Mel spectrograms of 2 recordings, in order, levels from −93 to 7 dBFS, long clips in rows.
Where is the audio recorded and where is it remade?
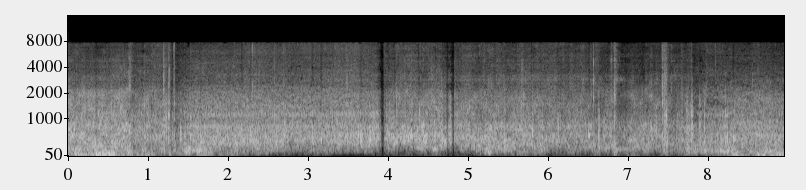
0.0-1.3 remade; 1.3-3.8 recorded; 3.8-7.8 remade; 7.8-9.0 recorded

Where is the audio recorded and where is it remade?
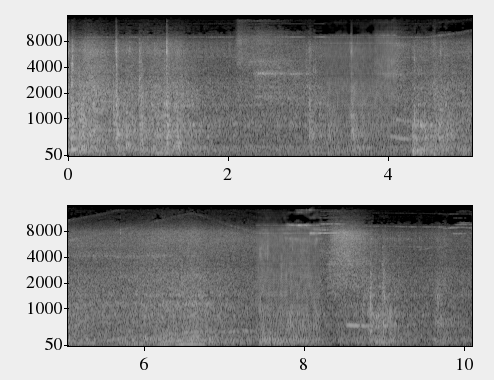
0.0-3.2 recorded; 3.2-4.1 remade; 4.1-7.4 recorded; 7.4-8.2 remade; 8.2-10.1 recorded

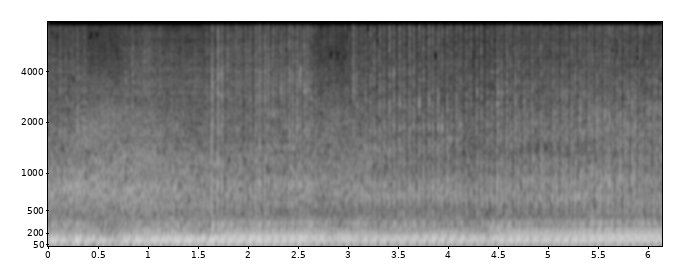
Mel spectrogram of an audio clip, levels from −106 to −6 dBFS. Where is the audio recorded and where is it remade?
0.0-1.0 recorded; 1.0-2.6 remade; 2.6-5.0 recorded; 5.0-5.6 remade; 5.6-6.1 recorded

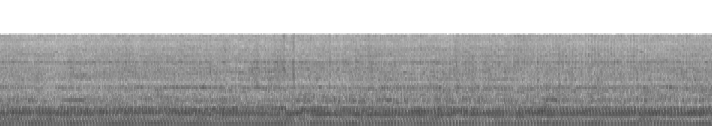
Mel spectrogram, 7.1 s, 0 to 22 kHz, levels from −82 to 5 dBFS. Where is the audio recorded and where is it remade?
0.0-5.5 remade; 5.5-6.4 recorded; 6.4-7.1 remade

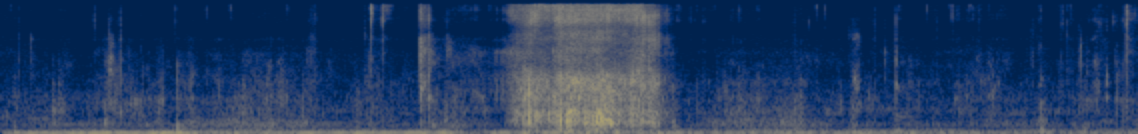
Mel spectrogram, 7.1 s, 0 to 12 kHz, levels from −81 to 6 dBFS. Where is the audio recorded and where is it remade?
0.0-7.1 remade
